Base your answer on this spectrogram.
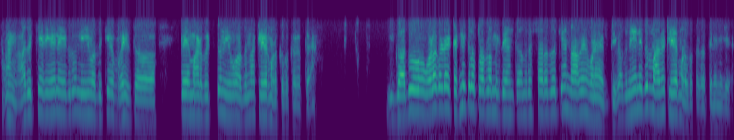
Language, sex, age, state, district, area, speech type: Kannada, male, 30-45, Karnataka, Shimoga, urban, conversation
